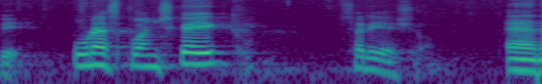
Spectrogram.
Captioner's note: non-english speech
